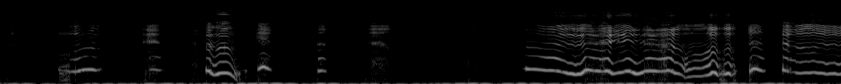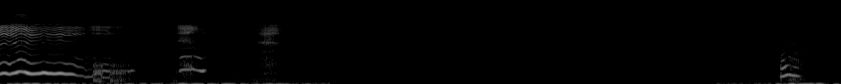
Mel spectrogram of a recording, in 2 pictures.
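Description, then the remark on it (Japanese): A woman cries softly in shaky sobs and gasping breaths, with a longer wavering wail in the middle, then quiet hitching sniffles before the sound fades into silence. “泣いてないよ。泣いてないから。”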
